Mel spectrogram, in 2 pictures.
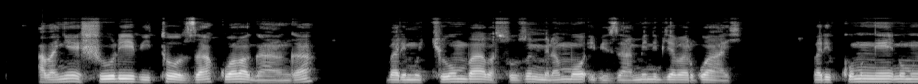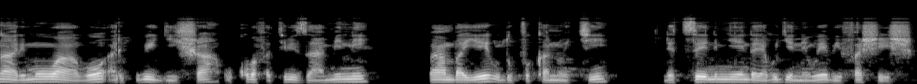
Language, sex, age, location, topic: Kinyarwanda, male, 18-24, Nyagatare, health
